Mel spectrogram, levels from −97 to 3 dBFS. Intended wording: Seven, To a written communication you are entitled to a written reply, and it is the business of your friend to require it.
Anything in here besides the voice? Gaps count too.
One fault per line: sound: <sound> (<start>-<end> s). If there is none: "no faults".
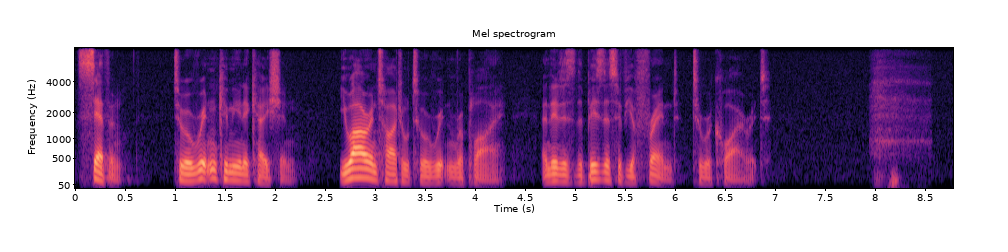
sound: breath (7.9-8.6 s)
